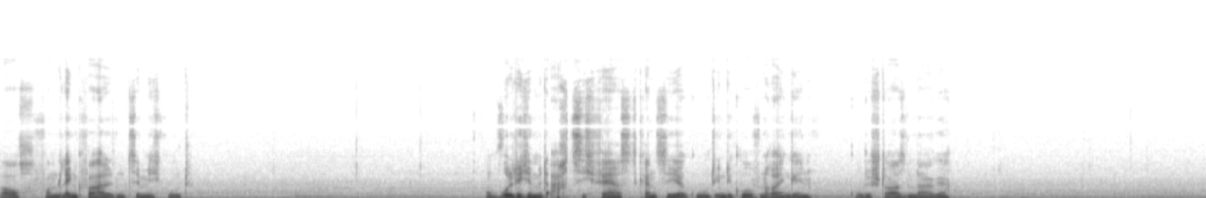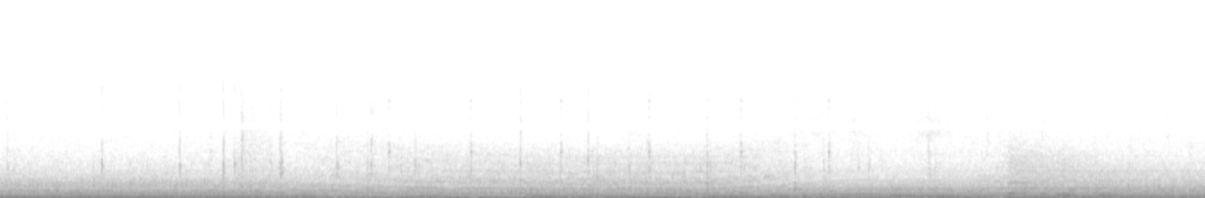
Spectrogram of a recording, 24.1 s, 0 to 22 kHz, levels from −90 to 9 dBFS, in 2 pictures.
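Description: A faint metallic shimmer on the brightest sounds throughout, with a dulled top end: imaging from linear upsampling, which fits 16 kHz audio raised to 44.1 kHz, leaving mirrored images between 8 and 16 kHz.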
